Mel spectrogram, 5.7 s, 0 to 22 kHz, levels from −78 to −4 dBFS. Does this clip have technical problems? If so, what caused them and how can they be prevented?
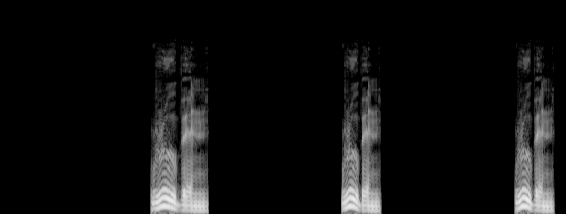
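Yes. A time-stretched section runs from 2.01 s to the end at 5.67 s, where the audio suddenly moves at 1.5 times its earlier pace while its pitch stays put. It sounds rushed, the result of likely processing that squeezed this stretch to fit a shorter length by dropping short slices and splicing the rest together. To prevent it, trim or edit content rather than compressing duration, or use a higher-quality stretch algorithm sparingly.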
